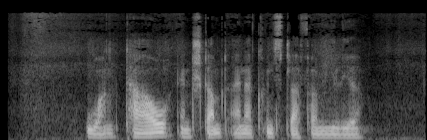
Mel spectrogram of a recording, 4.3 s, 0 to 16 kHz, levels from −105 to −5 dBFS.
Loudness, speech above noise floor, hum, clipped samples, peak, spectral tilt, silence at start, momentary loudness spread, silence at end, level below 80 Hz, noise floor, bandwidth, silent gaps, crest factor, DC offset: -36 LUFS; 33 dB; none; under 0.1%; -16 dBFS; -6.5 dB/octave; 0.3 s; 11 LU; 0.65 s; -54 dBFS; -67 dBFS; 11.5 kHz; none; 22 dB; under 0.1%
